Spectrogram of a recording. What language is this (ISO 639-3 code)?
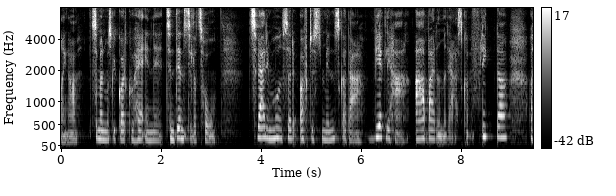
dan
